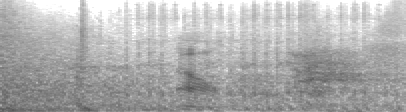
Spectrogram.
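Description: A scab gunner fires in the video game Darktide as a continuous burst of automatic gunfire in a busy battle mix. Speech comes in over the shots.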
